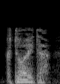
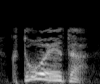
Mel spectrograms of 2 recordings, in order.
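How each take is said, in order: First: Soft curious question. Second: Higher, louder excited question; eager question. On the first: An onlooker quietly wonders who he is. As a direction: murmur it, wondering. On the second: An onlooker loudly demands who he is. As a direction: call out, eager to know. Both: Acted. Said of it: "интересовались зрители".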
